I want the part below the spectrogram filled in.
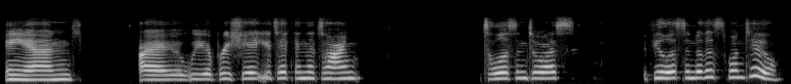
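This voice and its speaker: Woman cohost talking real slow, higher voice, earnest. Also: fairly even intonation, no room sound. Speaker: podcast co-host. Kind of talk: casual podcast chat.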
